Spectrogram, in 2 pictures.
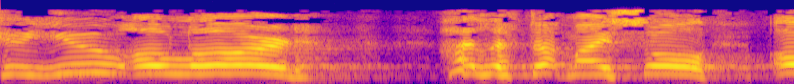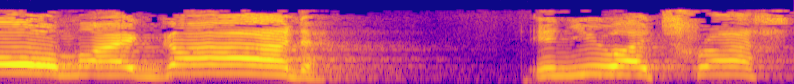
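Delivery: high, loud, intensely emotional impassioned delivery. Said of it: "Listen to David in Psalm twenty-five".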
